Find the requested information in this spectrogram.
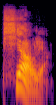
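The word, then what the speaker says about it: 漂亮: So make sure the stress is really on the first syllable. 漂亮.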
